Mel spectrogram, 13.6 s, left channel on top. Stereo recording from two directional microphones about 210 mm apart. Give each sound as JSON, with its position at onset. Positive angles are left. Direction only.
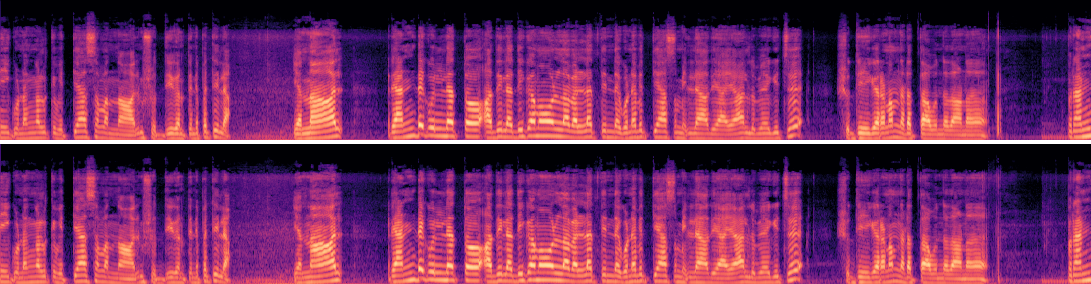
{"t": 0.0, "sound": "a man's voice", "side_deg": 30}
